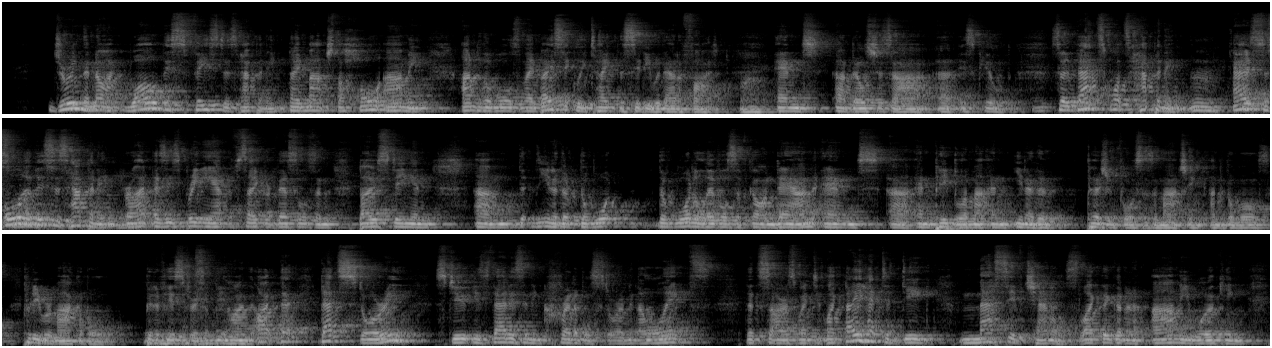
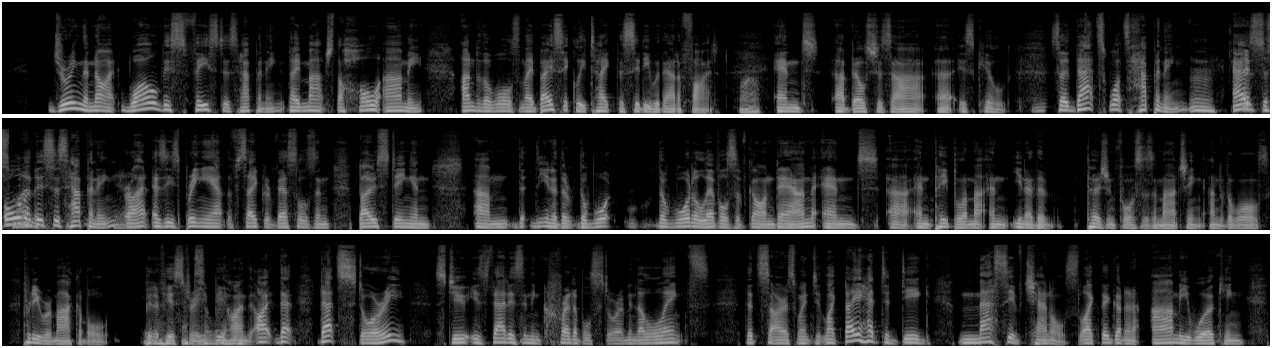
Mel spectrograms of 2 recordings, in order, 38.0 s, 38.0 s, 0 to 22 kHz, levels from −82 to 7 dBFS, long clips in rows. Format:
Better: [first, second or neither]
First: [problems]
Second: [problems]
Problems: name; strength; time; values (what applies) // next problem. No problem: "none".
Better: second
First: room echo; noticeable; dies away in 0.7 s // off-mic speech; far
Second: none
